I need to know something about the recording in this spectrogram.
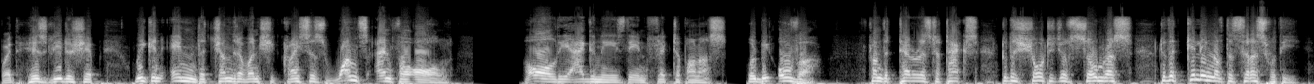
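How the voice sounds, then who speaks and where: A man's voice: medium pitch, expressive, moderate pace, voice pushed up, lightly acted. A man doing a fervent regal emperor. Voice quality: solemn, passionate, rising to fervor. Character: proud emperor, older man, fervent believer.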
